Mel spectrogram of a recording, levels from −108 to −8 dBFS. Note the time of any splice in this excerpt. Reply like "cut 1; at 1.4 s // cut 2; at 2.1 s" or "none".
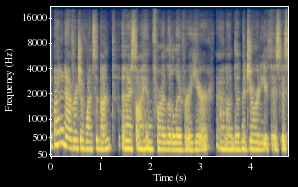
none

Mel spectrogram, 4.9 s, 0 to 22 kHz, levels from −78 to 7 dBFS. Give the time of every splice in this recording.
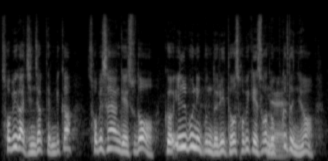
cut 1; at 2.4 s

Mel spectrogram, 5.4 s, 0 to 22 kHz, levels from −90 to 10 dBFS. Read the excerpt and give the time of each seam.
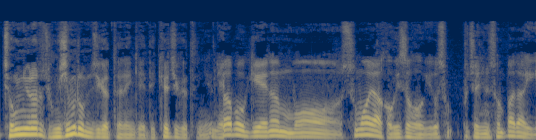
none

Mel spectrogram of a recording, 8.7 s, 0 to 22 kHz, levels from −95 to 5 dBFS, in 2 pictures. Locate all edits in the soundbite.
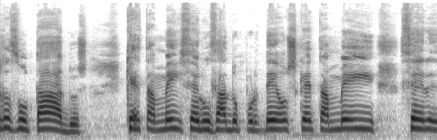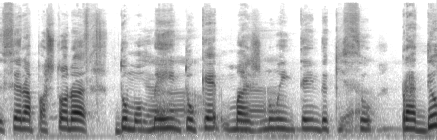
none

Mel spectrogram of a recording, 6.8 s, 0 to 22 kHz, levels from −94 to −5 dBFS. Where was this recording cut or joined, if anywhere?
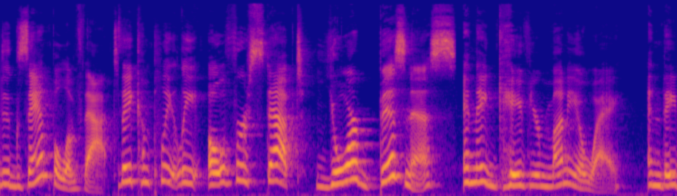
cut 1; at 1.2 s // cut 2; at 4.5 s

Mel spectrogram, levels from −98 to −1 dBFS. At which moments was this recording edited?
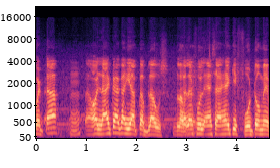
none

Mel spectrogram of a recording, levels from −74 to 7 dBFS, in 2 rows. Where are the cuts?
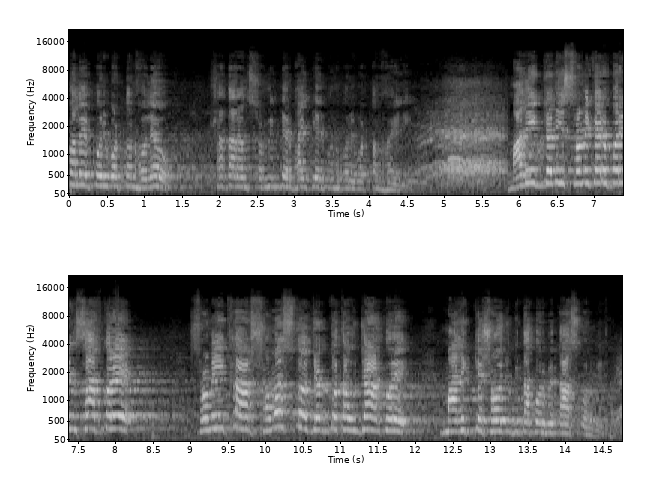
cut 1; at 5.8 s

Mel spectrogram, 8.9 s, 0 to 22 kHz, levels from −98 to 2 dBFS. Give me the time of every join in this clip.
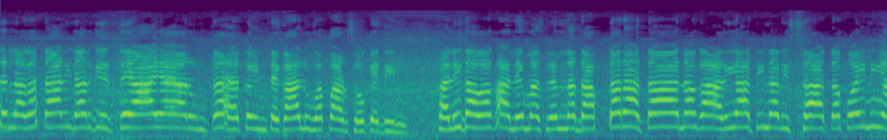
none

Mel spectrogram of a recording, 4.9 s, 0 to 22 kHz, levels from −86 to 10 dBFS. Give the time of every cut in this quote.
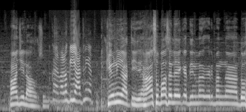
cut 1; at 0.9 s // cut 2; at 1.9 s

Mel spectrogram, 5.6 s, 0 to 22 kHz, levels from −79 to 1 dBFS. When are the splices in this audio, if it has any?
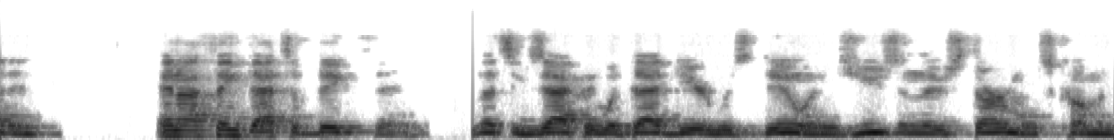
cut 1; at 2.3 s

